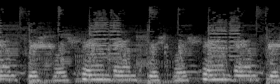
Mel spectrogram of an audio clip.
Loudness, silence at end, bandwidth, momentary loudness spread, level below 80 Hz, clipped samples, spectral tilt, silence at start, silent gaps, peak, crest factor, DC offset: -24 LUFS; 0 s; 16 kHz; 5 LU; -48 dBFS; under 0.1%; -4 dB/octave; 0 s; none; -10 dBFS; 14 dB; under 0.1%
